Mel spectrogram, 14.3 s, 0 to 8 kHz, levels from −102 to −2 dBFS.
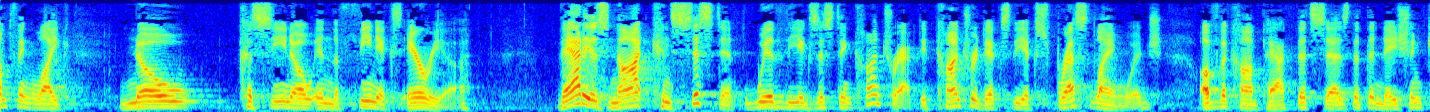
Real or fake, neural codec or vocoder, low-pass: real; none; 7.2 kHz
